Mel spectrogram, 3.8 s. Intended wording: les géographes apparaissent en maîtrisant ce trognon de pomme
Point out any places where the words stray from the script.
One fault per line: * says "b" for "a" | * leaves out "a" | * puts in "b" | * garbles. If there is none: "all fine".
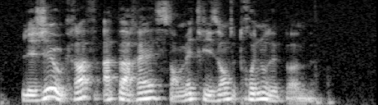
* leaves out "ce"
